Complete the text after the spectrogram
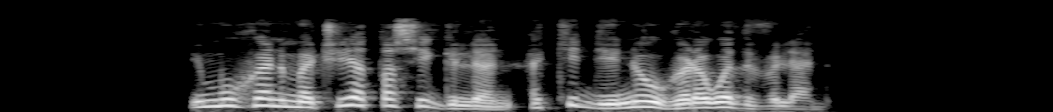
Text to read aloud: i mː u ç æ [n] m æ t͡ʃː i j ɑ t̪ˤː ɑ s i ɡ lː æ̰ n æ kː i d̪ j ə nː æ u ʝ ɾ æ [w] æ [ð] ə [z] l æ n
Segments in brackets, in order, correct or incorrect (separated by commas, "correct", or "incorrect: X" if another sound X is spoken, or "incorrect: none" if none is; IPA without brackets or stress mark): correct, correct, correct, incorrect: v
